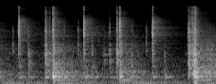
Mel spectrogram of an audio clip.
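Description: Spring-charging mechanism of a Schneider Electric Masterpact air circuit breaker ratcheting as its charging handle is pumped by hand: a run of clicks about three a second. Near the end comes the loudest click, as the closing spring reaches full charge.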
